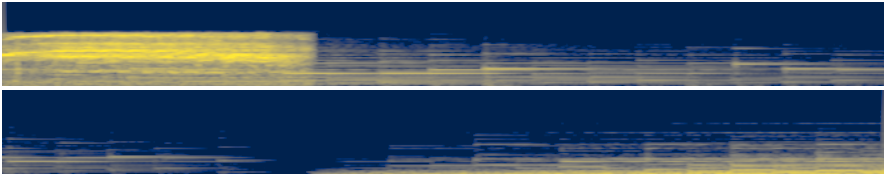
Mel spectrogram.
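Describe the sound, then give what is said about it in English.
A loud horse whinny bursts out at the start and trails off into a ringing fade, followed after a brief hush by a low, steady clatter of hooves clip-clopping. “Theodore Roosevelt, good old President Teddy Roosie, had hunting guides who used horses trained to follow their noses to buffalo.”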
